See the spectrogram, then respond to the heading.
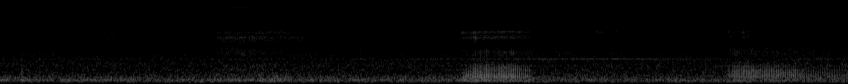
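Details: Light snoring: soft, snorting breaths every few seconds over steady room hiss.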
